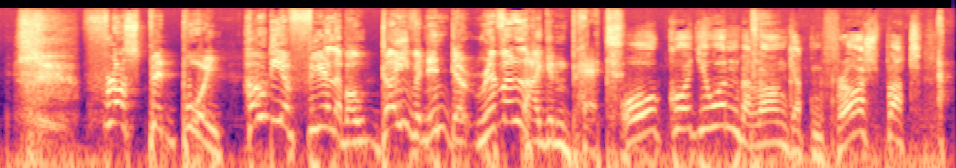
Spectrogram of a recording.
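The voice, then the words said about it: Put-on Geordie accent. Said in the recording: “it's your Geordie accent”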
